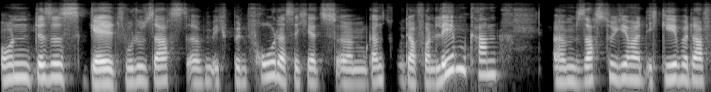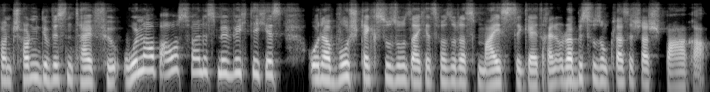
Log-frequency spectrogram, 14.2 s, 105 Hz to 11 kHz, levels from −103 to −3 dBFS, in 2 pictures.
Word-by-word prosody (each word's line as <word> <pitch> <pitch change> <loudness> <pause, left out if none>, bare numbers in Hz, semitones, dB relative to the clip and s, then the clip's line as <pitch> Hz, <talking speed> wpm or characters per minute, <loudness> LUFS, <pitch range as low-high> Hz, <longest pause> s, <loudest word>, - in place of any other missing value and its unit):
Und, 210 +1 0
dieses 215 -3 +2
Geld, 165 -1 +7
wo 175 - -2
du 190 +1 -2
sagst, 190 +1 -1
ähm: 170 +2 -5
„Ich 175 - -11
bin 175 -2 -6
froh, 220 +7 0
dass 195 -6 +2
ich 175 - -6
jetzt, 175 -1 -2
ähm, 165 -1 -2
ganz 185 +2 -2
gut 205 - -16
davon 170 -1 +1
leben 315 - +5
kann.“ 255 0 0 0.5
Ähm, 180 0 -2
sagst 190 +4 0
du 225 - -1
jemand: 200 -2 0
„Ich 185 - -9
gebe 205 -1 +2
davon 190 -1 +1
schon 200 +2 +1
'n 220 - -4
gewissen 205 -1 -3
Teil 180 -2 +1
für 180 0 -6
Urlaub 315 - +3
aus, 325 +3 -3
weil 285 0 -1
es 290 0 -7
mir 270 -2 -1
wichtig 270 -2 -4
ist“ 250 0 -2 0.2
oder 200 -3 +3
wo 225 +2 +3
steckst 205 -2 -1
du 205 - -2
so, 200 +1 -3
sage 185 -2 +2
ich - - -15
jetzt 180 +1 -7
mal, 185 - -3
so 185 - -5
das 175 -1 -2
meiste 165 +2 +1
Geld 150 0 0
rein? 155 +2 0
Oder, 185 +1 +5
bist 210 +2 -5
du 205 - -4
so 185 - -3
'n 180 - -9
klassischer 180 -2 -1
Sparer? 145 0 -4
195 Hz, 250 wpm, -25 LUFS, 175-215 Hz, 0.5 s, Geld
